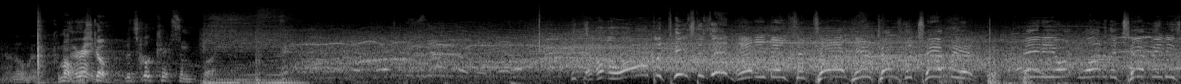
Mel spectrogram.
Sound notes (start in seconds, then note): 2.1 upbeat rock music; 3.8 crowd chattering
